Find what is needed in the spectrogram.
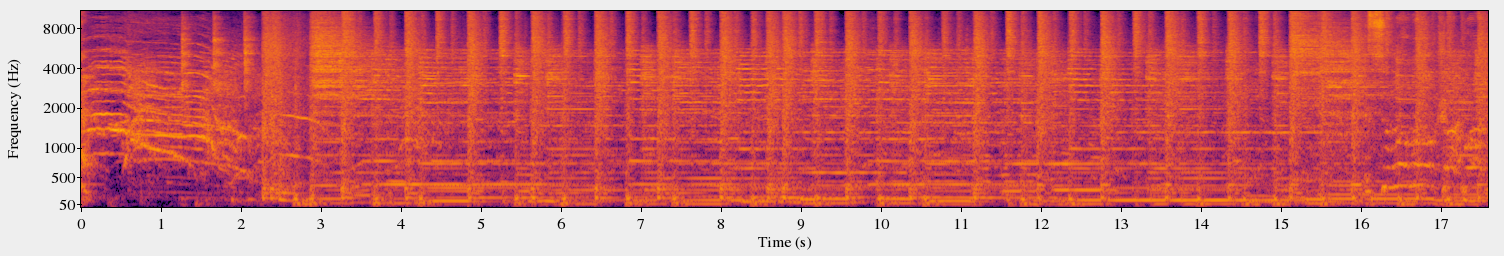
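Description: Live rock band playing the opening of a song. After a brief sparse lead-in, drum kit, bass guitar and electric guitars come in together about two and a half seconds in and carry on with a steady driving beat.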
